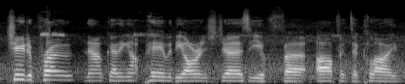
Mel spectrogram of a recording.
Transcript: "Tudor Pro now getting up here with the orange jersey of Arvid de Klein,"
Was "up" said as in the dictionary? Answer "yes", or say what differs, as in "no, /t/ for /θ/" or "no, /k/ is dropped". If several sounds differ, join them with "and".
yes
